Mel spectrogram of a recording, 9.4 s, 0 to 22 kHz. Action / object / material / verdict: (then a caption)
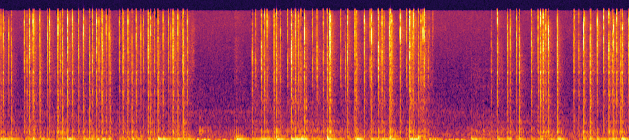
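tap / wooden tabletop tapped with long nails / wood / none. Long acrylic nails tap fast and scratch across a large, solid, flat wood-grain tabletop. Dense bursts of sharp, bright clicks pause briefly near the 3- and 7-second marks, where softer scratching comes through. The taps are dry and short, with almost no ring.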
